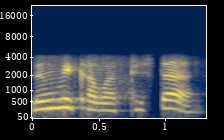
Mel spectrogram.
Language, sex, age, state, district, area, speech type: Bodo, female, 18-30, Assam, Chirang, urban, conversation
